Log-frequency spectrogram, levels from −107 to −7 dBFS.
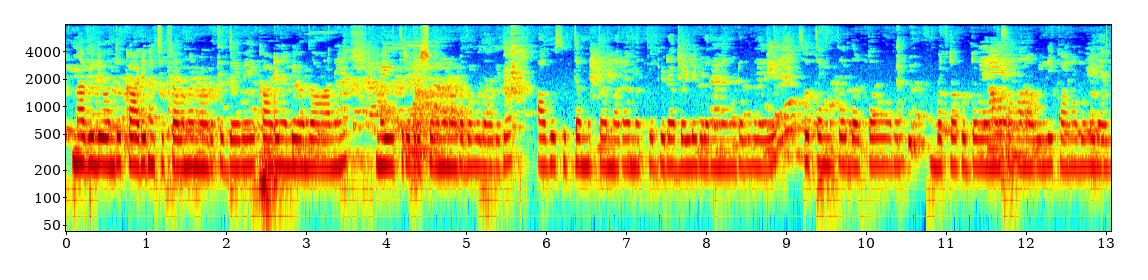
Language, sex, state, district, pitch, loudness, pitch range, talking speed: Kannada, female, Karnataka, Chamarajanagar, 225 Hz, -17 LUFS, 220-230 Hz, 135 wpm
